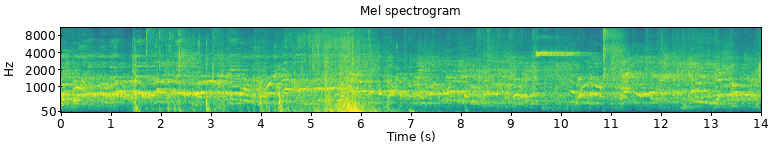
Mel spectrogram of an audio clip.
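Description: Heavyweight wrestlers grappling on a gym mat, with a heavy thud as bodies hit the mat about six seconds in, under steady shouting and talking from spectators and coaches in an echoing gymnasium. A brief high steady tone sounds near ten seconds.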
